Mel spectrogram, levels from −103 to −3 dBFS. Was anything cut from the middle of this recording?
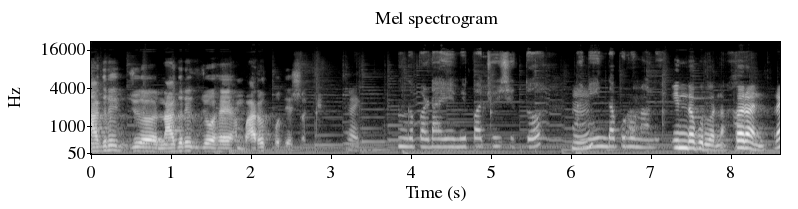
yes; 1 cut; at 3.8 s

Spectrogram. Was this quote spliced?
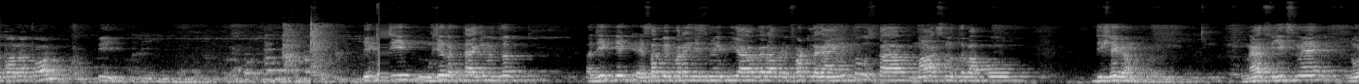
yes; 1 cut; at 3.8 s

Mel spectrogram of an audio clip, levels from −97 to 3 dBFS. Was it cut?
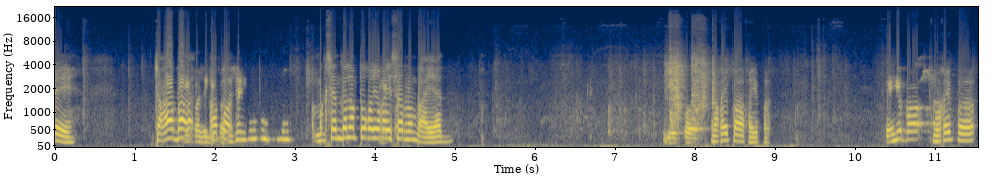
no; 0 cuts

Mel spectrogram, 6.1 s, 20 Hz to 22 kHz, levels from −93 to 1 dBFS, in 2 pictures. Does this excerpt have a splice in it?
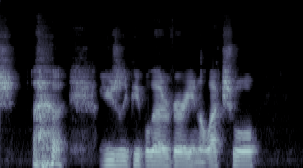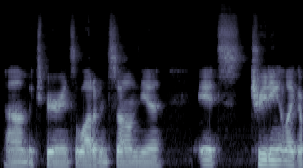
yes; 2 cuts; at 1.0 s, 5.0 s

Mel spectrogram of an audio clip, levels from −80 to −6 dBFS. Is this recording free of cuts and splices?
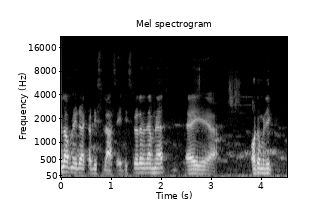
yes; 0 cuts

